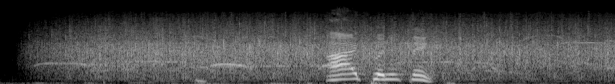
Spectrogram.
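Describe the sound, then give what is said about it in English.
Steady, dense applause from a sizable crowd, loud and continuous throughout, with a brief vocal shout or whoop rising out of the clapping midway. “You're homeless and $2 million in debt? Applaud that.”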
